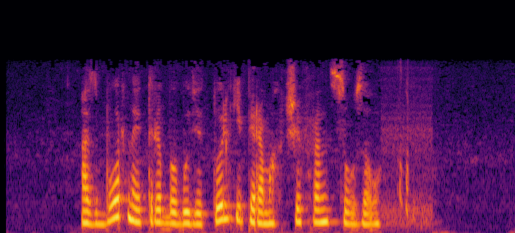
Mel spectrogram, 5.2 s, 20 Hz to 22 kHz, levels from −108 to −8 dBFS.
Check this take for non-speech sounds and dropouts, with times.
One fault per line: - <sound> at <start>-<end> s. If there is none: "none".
- chirp at 4.0-4.2 s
